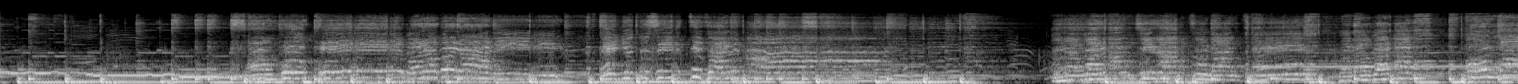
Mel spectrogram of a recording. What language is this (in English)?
Amharic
